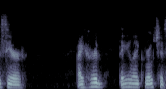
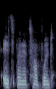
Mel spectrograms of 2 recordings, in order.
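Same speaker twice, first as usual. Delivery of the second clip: normal talking voice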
